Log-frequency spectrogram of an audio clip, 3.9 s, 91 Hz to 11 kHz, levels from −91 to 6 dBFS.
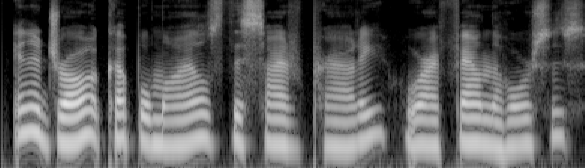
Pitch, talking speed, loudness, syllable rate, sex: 195 Hz, 245 wpm, -18 LUFS, 5.8 syllables/s, female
